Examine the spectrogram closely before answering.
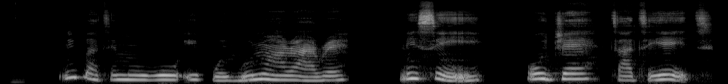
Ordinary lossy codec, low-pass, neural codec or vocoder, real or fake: none; none; none; real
